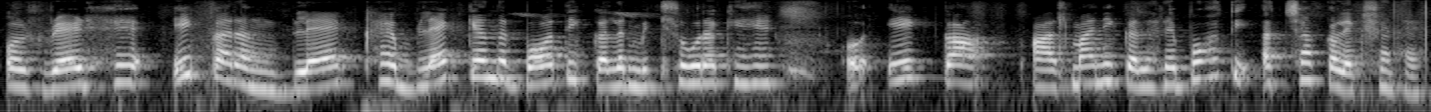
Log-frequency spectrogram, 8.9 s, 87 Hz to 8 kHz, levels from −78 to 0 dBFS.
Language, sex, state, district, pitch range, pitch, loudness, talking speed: Hindi, female, Rajasthan, Jaipur, 245-310 Hz, 275 Hz, -14 LUFS, 200 wpm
